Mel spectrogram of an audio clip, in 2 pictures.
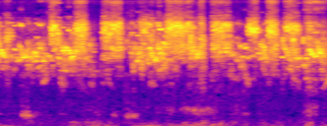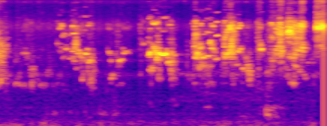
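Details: A breeding pair of budgies chattering: a thick run of high warbles and chirps at first, then sparser separate chirps and squeaks toward the end.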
